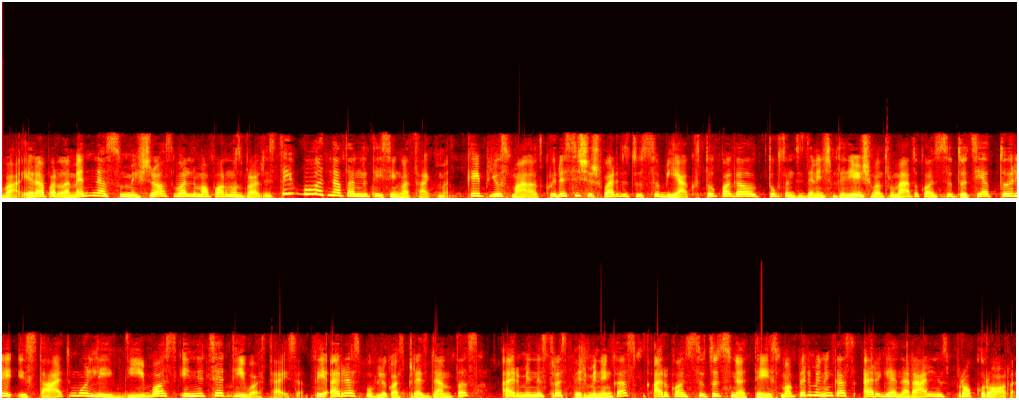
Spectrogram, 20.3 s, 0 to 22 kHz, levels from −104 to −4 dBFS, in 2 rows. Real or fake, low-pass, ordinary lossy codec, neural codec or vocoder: fake; 7.2 kHz; AAC, 48 kbps; codec, 16 kHz, 4.8 kbps, FACodec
